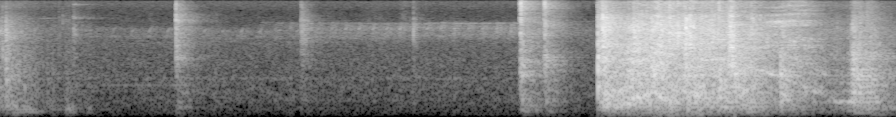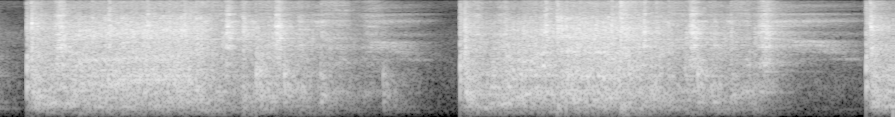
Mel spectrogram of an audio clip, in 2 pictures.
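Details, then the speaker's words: Eagle Star (possibly Noma) riding mower with a Briggs single-cylinder engine that was run low on oil, running on carb spray: harsh bursts with a loose rattly knock underneath. Crankshaft bearing knock from crankshaft slop; the engine is to be swapped. "Y'all can hear it go cuz I know you know it was ran low on oil. because you can hear that that crankshaft slop there on it."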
